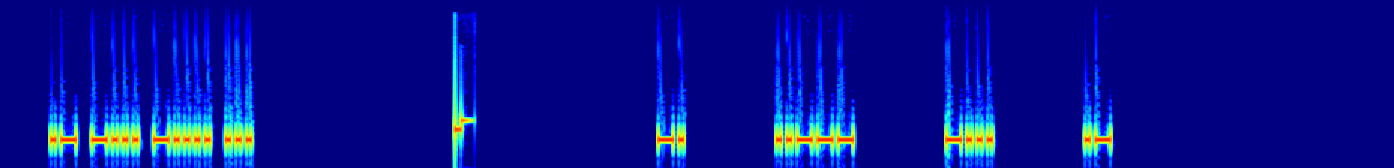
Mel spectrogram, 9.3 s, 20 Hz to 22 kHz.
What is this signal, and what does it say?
Morse code, heard as a keyed tone, about 36 wpm, spaced as for 18 wpm, 700 Hz. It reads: AB6S N2BA
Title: USA Call Signs - 4 Characters - 6x Character Spacing - 35wpm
